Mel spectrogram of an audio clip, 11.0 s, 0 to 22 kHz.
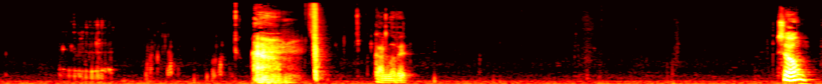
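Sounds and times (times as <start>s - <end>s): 
person slurping a sip of water: 0.8s - 4.4s
soft wet mouth sounds: 0.8s - 5.0s
speech: 5.1s - 5.5s, 10.4s - 10.8s.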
